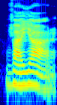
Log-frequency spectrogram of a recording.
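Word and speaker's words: וַיַּרְא: is going to be, the Shiva under the Resh is going to be silent, so this Resh is going to be the end of this syllable right here, so this is Yar, so this is Vayar, and then the Aleph is silent, Vayar.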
